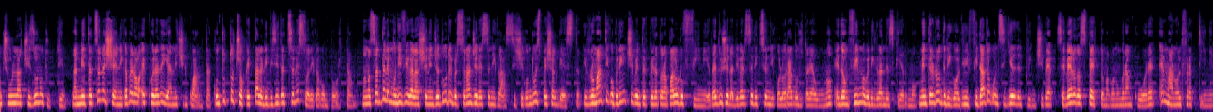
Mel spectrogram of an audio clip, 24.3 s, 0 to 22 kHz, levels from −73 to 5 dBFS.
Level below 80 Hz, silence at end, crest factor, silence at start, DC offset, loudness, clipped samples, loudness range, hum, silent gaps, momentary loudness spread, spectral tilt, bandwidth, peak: -62 dBFS; 0 s; 16 dB; 0 s; under 0.1%; -17 LUFS; under 0.1%; 2 LU; none; none; 11 LU; -4 dB/octave; 16 kHz; 0 dBFS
